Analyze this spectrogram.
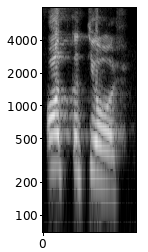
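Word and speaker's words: haute couture: Okay, next ऑथ कत्योर, यही pronunciation इसका।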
